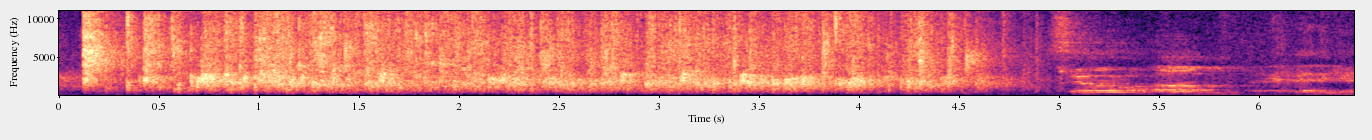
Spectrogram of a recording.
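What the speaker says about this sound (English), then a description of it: "Just a round of applause." A roomful of conference attendees at a packed government industry session applauds in a dense, sustained wash of clapping that fades after about five seconds, when a voice begins speaking over it.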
